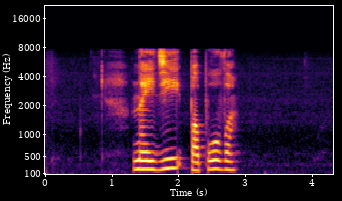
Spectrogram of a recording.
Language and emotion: Russian, neutral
